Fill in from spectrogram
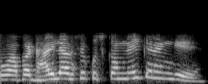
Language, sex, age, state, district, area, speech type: Hindi, male, 18-30, Uttar Pradesh, Jaunpur, rural, conversation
